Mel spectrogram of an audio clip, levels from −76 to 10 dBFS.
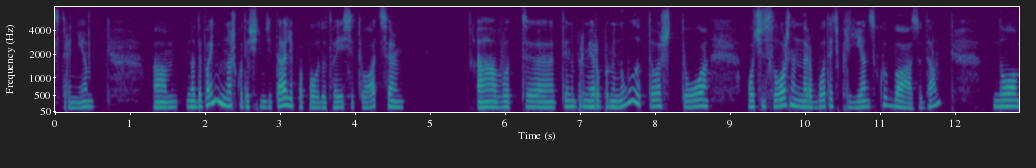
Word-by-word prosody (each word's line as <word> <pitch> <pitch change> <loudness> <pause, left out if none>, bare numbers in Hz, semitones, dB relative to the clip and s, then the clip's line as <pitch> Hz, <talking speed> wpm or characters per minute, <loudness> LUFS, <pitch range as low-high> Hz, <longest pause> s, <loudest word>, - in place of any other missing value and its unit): стране. 150 +1 -5 0.9
Ам, 155 0 0
но 170 0 +2
давай 215 - +4
немножко 215 - +3
уточним 165 -1 0
детали 190 +6 +4
по 160 -3 -5
поводу 155 -1 -3
твоей 155 +1 -3
ситуации. 160 +1 -1 1.0
А, 160 +1 +4
вот, 160 +1 -4
э, 160 -1 0
ты, 180 - -1
например, 175 0 +1
упомянула 175 - 0
то, 185 -2 -1
что 180 +1 +1 0.5
очень 175 +1 +4
сложно 205 +6 +3
наработать 175 +2 0
клиентскую 170 +6 -3
базу, 155 -6 0
да? 175 +6 -3 0.8
Но, 180 0 +3
170 Hz, 120 wpm, -31 LUFS, 160-180 Hz, 1.0 s, давай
